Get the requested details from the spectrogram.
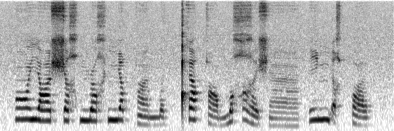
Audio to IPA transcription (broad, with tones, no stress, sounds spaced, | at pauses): ɔ̃˥ j ɑ˥ ʃ ɪ˥ χ m ə˞˥ χ ɲ i˥ q ɛ̃˩ m ə˩ ǃʰ ɛ˥ q ɑ˩ m ʊ˥ χ ʁ ɪ˩ ʃ æ̃˩ | i˥ ɲ ɛ̰˥ χ qʷ ə˩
